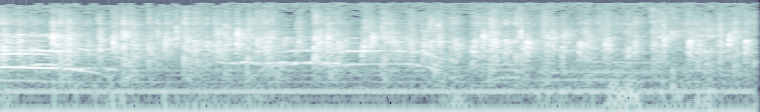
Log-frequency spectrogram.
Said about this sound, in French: On applaudit tout le monde.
